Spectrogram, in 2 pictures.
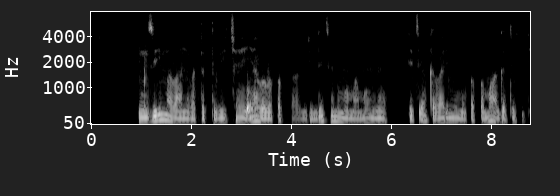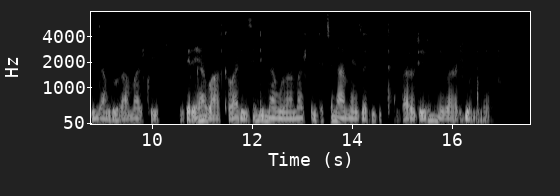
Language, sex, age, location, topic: Kinyarwanda, male, 18-24, Kigali, government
